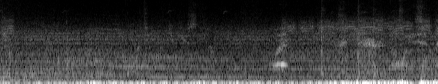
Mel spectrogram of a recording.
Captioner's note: speaking faintly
